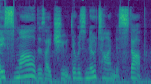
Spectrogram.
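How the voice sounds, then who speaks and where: A woman with an American accent at a fairly slow pace, noticeable background noise behind her. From New York City. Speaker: author and poet. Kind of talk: reading aloud.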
